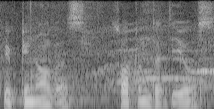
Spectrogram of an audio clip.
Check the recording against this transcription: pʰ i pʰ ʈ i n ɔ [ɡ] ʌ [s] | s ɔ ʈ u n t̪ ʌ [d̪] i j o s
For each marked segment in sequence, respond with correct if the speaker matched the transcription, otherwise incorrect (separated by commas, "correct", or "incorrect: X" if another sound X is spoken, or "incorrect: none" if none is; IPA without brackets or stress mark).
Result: correct, correct, correct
